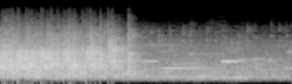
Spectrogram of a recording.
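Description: A small group clapping by hand: loud applause for about two seconds that then dies away into quieter room noise, with a few faint short steady tones.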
